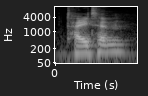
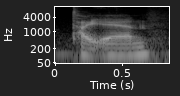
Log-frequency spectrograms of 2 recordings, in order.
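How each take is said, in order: First: The T sounds are exaggerated and sharply released. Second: The A vowel is drawn out and exaggerated. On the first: It copies how a friend says it. "overpronounces the T's" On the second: It copies how some content creators say it. "intentionally over enunciating the A in Titan"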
